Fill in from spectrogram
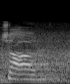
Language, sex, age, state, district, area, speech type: Marathi, female, 18-30, Maharashtra, Mumbai Suburban, urban, read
